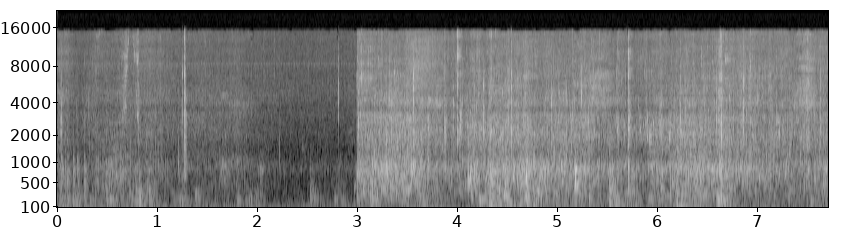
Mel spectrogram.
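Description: Water slapping and splashing against a kayak's hull as it moves through choppy water. It starts suddenly about three seconds in; before that there is only a low, steady rush with a few faint clicks.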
